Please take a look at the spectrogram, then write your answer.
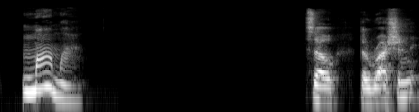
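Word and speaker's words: мама: Mama. Mama. So, the Russian M is identical to ours. M. M. And their letter A. is always an ah sound.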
